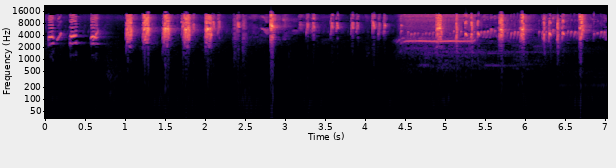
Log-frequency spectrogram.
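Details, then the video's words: Sunbird singing vigorously in fighting mood, a training model for other songbirds: rapid high chattering notes repeated several times a second, then a long steady high tone with sharp chips layered over it. "Kolibrimu langsung fight dan gacor!!!"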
